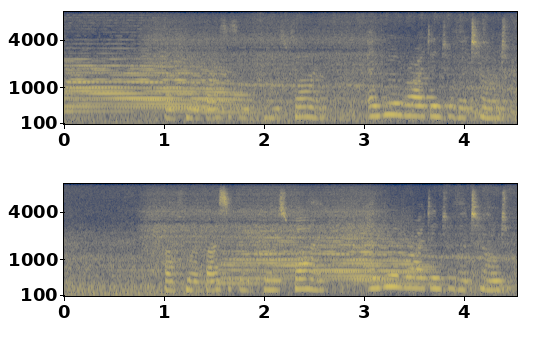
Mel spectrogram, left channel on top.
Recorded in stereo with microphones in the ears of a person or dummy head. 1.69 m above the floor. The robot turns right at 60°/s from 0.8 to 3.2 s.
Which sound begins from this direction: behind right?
A woman speaking, at 1.0 s.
